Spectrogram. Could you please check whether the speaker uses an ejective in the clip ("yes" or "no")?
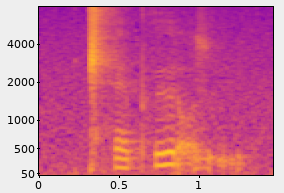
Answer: no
